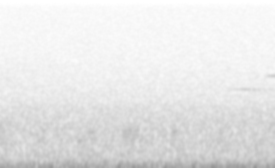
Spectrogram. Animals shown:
forest ambience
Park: Marsh-Billings-Rockefeller National Historical Park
